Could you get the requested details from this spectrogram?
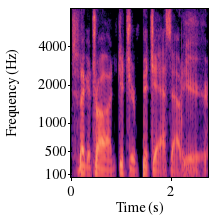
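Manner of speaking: very low, slow, angry, challenging tone. Doing a Transformers bit: angry Optimus Prime voice. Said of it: "my version of Optimus Prime has a lot more, like, anger".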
